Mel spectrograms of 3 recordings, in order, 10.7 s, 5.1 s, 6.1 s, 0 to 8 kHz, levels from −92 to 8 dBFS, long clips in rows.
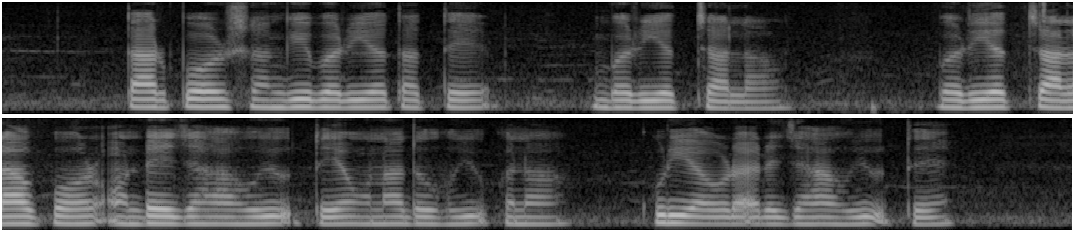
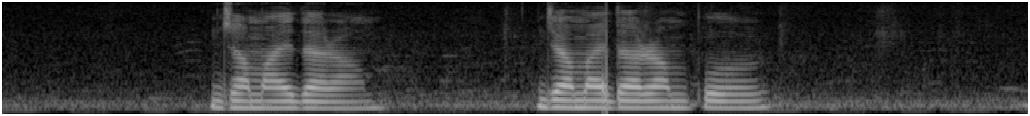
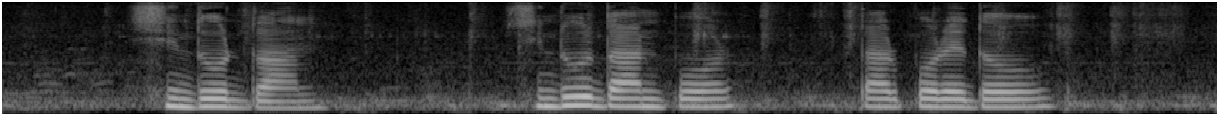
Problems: constant background noise, background conversations at intervals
